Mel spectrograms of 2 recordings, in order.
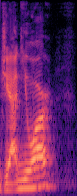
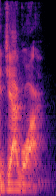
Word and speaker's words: Jaguar: If you're in UK and you pronounce it Jaguar, good for you. Here in America, we don't want to work that hard. We say Jaguar. Jaguar.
